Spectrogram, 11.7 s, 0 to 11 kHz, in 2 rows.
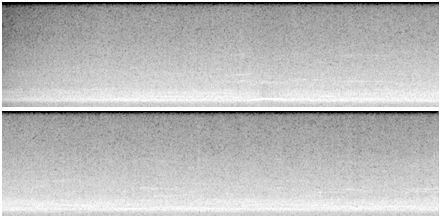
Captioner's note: wild applause and cheering for 17 seconds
